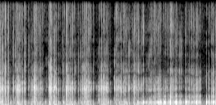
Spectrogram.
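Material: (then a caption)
Faux leather. Fingertips and short nails scratch and rub the sides and top of a medium black crocodile-embossed faux leather vanity case with a clear handle, a hollow box. The result is a fast, dense, continuous scratching with a rough textured rasp, a hollow boxy tone and a mid-pitched resonance that grows stronger toward the end.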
